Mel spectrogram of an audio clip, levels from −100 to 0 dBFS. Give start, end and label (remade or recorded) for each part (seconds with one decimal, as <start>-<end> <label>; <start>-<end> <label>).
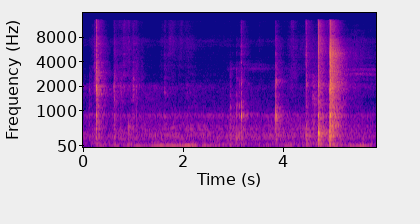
0.0-2.1 recorded; 2.1-4.6 remade; 4.6-5.9 recorded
